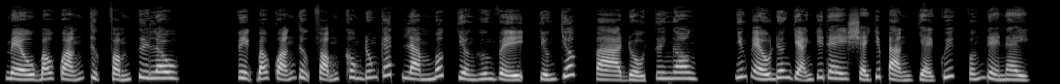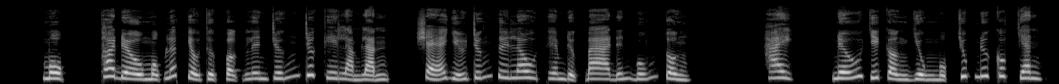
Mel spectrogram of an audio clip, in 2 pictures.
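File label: Vietnamese, female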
